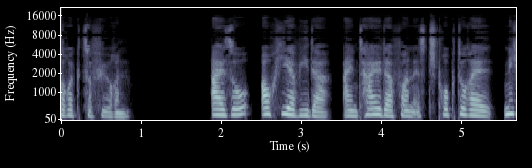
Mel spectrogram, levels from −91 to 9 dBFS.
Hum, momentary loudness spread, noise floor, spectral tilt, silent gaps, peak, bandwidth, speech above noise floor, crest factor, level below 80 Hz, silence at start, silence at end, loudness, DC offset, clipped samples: none; 10 LU; under -90 dBFS; -5.5 dB/octave; 1.06-1.86 s; -4 dBFS; 15 kHz; over 68 dB; 18 dB; -68 dBFS; 0 s; 0 s; -23 LUFS; under 0.1%; under 0.1%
